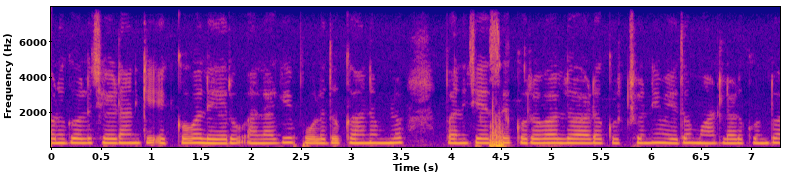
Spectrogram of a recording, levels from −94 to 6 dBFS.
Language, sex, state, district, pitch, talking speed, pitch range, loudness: Telugu, female, Andhra Pradesh, Krishna, 240 Hz, 105 wpm, 235-250 Hz, -19 LUFS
